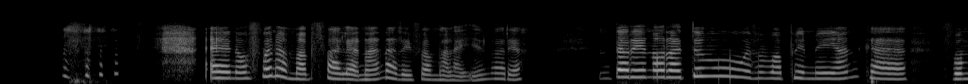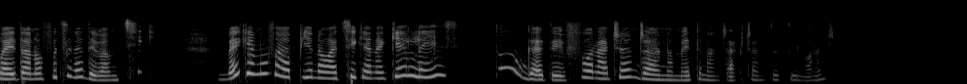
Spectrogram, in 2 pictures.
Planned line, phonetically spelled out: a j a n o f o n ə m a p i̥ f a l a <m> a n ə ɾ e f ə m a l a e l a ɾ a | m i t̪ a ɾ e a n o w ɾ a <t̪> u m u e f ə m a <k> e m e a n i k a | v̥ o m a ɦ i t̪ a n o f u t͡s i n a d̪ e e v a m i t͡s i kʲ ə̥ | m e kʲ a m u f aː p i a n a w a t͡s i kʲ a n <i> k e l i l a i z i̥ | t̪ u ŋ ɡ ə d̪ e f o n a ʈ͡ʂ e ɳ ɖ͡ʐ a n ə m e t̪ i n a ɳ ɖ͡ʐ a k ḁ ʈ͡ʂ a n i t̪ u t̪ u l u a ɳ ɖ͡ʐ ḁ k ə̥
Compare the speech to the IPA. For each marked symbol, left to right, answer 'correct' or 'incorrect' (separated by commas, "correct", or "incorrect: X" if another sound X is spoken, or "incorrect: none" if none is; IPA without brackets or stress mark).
incorrect: n, correct, incorrect: p, incorrect: a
